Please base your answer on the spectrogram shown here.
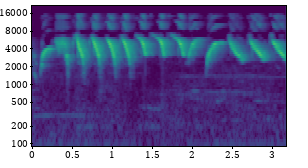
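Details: Canary singing gacor style with ornate cengkok: a steady series of strong falling chirps, roughly four per second, briefly pausing then resuming in the same clear rhythm.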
